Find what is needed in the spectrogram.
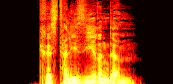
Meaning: strong dative masculine/neuter singular of kristallisierend
- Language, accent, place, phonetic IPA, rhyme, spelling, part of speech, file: German, Germany, Berlin, [kʁɪstaliˈziːʁəndəm], -iːʁəndəm, kristallisierendem, adjective, De-kristallisierendem.ogg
